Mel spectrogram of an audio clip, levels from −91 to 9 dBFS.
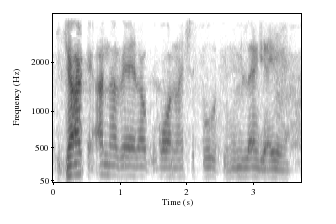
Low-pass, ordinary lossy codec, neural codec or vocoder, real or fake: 3.6 kHz; none; codec, 16 kHz in and 24 kHz out, 1.1 kbps, FireRedTTS-2 codec; fake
